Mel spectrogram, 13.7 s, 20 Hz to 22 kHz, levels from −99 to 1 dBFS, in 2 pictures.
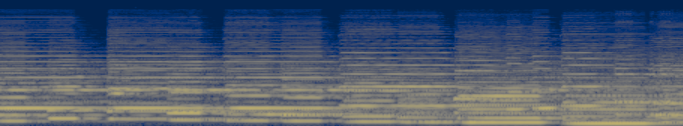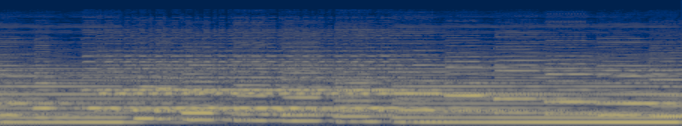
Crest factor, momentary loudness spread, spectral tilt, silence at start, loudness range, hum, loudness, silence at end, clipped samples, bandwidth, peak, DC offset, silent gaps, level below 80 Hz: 14 dB; 4 LU; -7.5 dB/octave; 0 s; 1 LU; none; -28 LUFS; 0 s; under 0.1%; 13 kHz; -14 dBFS; under 0.1%; none; -76 dBFS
